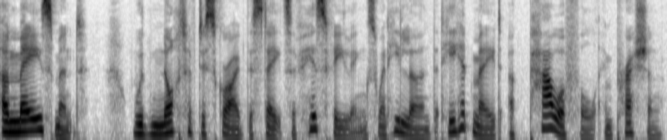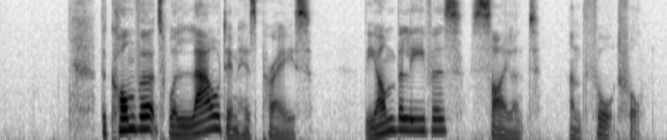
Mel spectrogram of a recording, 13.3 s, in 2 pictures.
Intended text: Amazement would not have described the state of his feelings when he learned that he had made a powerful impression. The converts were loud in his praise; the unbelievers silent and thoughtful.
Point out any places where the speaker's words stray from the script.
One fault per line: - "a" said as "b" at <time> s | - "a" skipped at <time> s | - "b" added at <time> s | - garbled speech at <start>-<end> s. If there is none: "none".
- "state" said as "states" at 2.5 s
